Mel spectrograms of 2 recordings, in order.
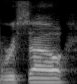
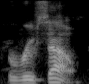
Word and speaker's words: Rousseau: I have always pronounced his name, and I think everyone's always pronounced his name, Greg Rousseau. But I heard a commercial that he was on during the broadcast, and also one of the announcers pronounced it as Russo. They put the emphasis on the Ru as opposed to the so.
